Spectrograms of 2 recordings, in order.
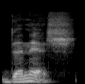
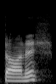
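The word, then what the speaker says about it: Danish: to live questions um denish in apologies if I mispronounced your name yeah no worries it's donish but um thank you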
